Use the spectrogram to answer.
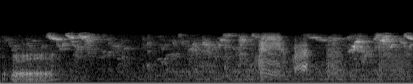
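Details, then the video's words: Chirping from caged lineolated parakeets, three birds in cobalt, turquoise and cream, the cream male a talker; quick squeaky chirps and scratchy notes in uneven bursts while a person says "monster" and "good boy" nearby. "Lineolated Parakeets Talking"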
